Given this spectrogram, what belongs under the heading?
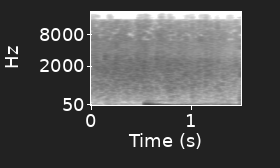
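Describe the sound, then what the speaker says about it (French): Applause effect playing right after a cymbal hit, with a low thump near the start and a steady wash of clapping that continues to the end. "la cymbale, et des applaudissements"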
